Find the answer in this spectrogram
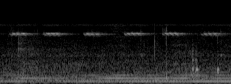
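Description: An insect chirping steadily: short, high chirps at one pitch, about three a second, over a faint low steady hum.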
